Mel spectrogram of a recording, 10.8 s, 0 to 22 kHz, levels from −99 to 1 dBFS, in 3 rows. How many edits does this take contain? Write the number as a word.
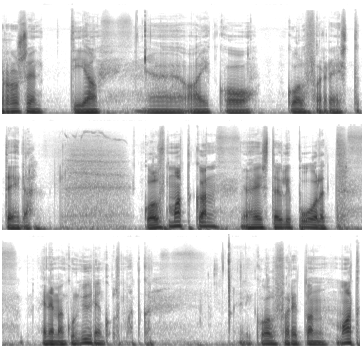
one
